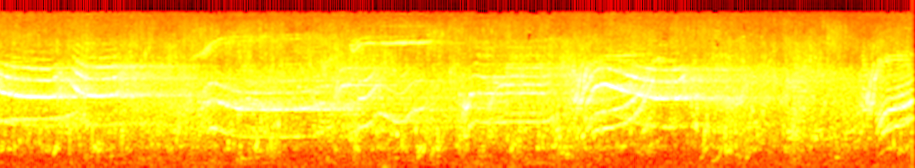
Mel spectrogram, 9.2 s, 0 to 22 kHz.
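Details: Long, smooth dolphin and orca whistles from a 1989 stereo recording: gently curving tones that bend down then level off, layered with higher bright notes and a few quick upward flicks, with constant low hiss.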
